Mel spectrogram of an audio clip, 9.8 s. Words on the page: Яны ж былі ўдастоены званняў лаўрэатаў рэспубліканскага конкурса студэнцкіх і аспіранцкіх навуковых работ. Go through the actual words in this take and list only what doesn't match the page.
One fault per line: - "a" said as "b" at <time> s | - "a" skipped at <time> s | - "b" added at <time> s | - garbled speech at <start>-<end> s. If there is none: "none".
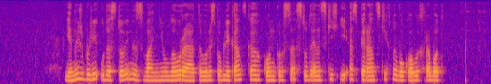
none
